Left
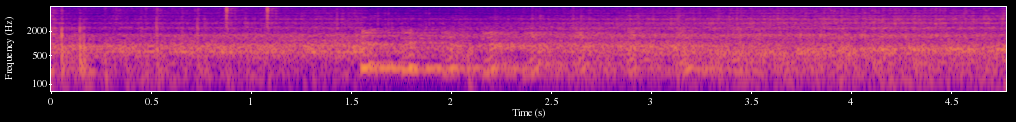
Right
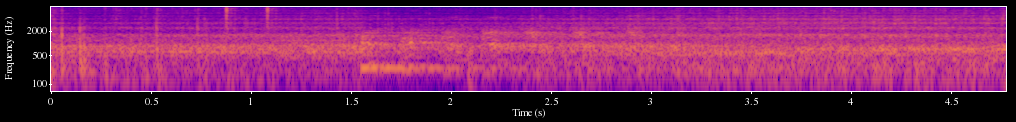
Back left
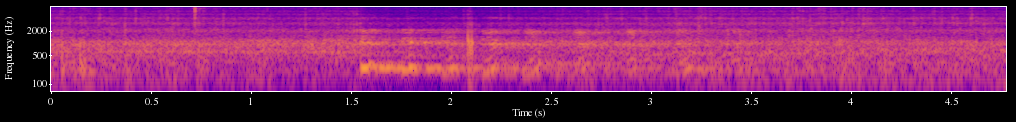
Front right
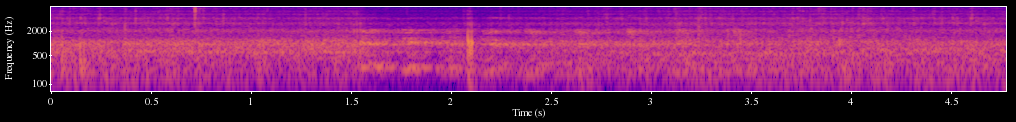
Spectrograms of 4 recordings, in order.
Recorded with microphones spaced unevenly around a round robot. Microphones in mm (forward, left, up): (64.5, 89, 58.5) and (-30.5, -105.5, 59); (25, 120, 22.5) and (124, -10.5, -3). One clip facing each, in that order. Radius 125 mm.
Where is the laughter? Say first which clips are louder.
Left 5 dB, back left 8 dB; 140° left, 2.0 m; by 3.5 s 60° left, 1.7 m.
